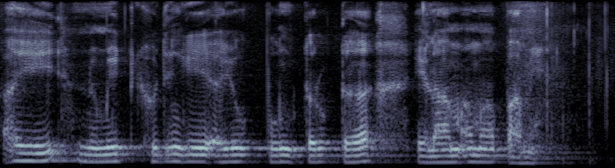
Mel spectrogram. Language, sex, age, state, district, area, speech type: Manipuri, male, 60+, Manipur, Churachandpur, urban, read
